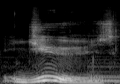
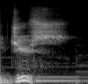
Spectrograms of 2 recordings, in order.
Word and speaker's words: Jews: The next one is Jews. This is more of a pronunciation problem. If you want the plural of Jew, you put a Z on the end.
